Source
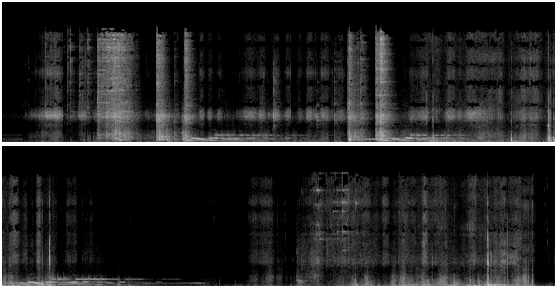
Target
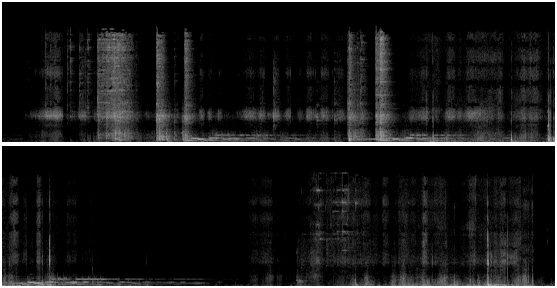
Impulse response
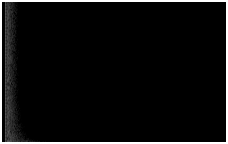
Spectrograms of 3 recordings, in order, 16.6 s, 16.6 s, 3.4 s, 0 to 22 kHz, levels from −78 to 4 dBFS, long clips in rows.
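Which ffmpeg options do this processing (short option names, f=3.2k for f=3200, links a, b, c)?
-filter_complex "[0:a]equalizer=f=60:w=2.5:g=-7.5,asplit=2[a][b];[b]adelay=1458,volume=-19dB,highshelf=f=4k:g=-32.8[c];[a][c]amix=inputs=2:normalize=0,volume=-7.5dB"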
